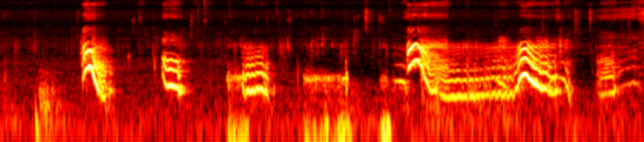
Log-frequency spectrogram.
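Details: Cocker Spaniel puppies at one week old make a run of squeaky whines and yelps, some short and sharply falling, one longer wavering cry near the end, all high-pitched with bright overtones.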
